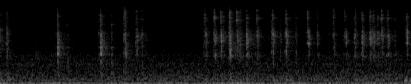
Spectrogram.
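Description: Typing on a computer keyboard: a few separate keystrokes, then a quick run of keystrokes in the second half.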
